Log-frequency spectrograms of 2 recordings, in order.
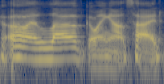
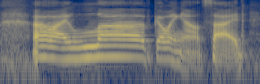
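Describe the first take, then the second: First: The sarcasm is mild, with natural conversational intonation. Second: The sarcasm is heavy, with exaggerated intonation. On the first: "what it would sound like more um, in natural conversation" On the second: "we began with very exaggerated uh, eye rolling and um, intonation of voice"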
